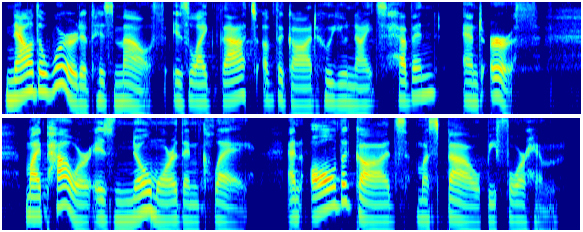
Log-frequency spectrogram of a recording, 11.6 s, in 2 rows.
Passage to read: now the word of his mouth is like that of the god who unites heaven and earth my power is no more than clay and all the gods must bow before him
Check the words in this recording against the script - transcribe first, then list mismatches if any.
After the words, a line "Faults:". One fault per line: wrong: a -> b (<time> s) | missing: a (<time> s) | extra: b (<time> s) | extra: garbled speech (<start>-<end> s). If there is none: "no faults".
now the word of his mouth is like that of the god who unites heaven and earth my power is no more than clay and all the gods must bow before him
Faults:
no faults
